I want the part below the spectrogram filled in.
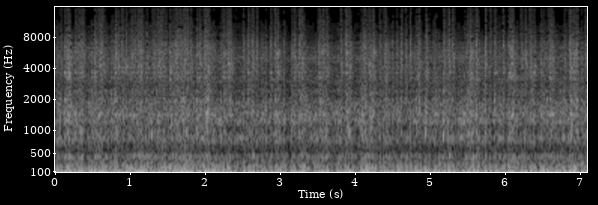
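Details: Cammed 2001 Pontiac Grand Prix GT: loud, lumpy low idle with an uneven loping beat about three pulses a second; rough idle attributed to a bad O2 sensor.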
